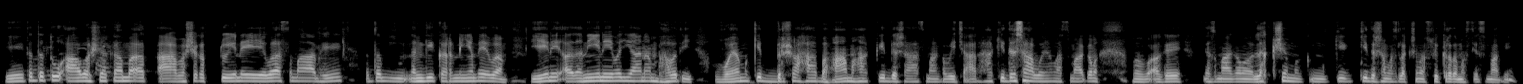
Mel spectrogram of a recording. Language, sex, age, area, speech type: Sanskrit, male, 18-30, rural, spontaneous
